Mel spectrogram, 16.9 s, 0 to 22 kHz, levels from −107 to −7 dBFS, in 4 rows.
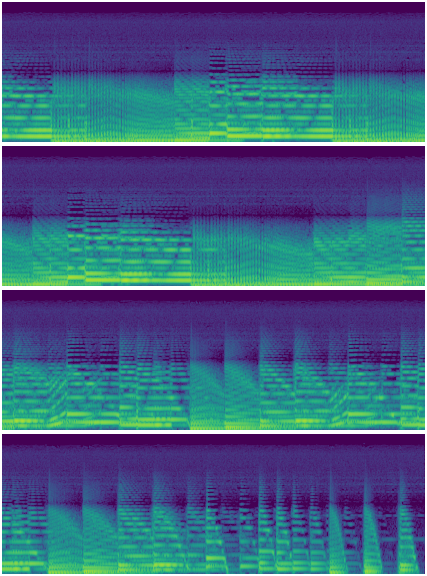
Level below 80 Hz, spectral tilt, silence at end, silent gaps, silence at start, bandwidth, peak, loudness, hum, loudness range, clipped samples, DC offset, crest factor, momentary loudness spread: -36 dBFS; -10.5 dB/octave; 0.05 s; none; 0 s; 5 kHz; -14 dBFS; -29 LUFS; none; 4 LU; under 0.1%; under 0.1%; 14 dB; 10 LU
